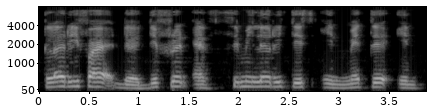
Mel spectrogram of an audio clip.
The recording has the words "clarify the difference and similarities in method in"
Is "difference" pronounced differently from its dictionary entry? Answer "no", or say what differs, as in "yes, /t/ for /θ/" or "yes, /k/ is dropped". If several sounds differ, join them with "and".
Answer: yes, /s/ is dropped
